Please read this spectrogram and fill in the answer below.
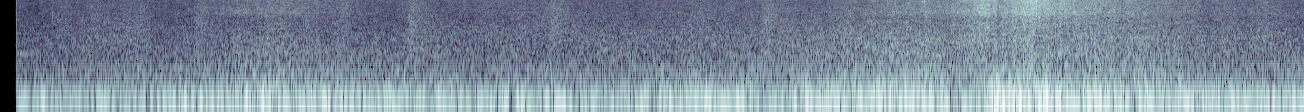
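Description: Intro sound effect: a loud, rough low rumble that swells into a whoosh about five seconds in.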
